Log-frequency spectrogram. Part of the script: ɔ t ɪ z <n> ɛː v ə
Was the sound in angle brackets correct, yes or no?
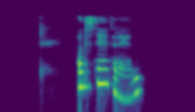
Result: no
